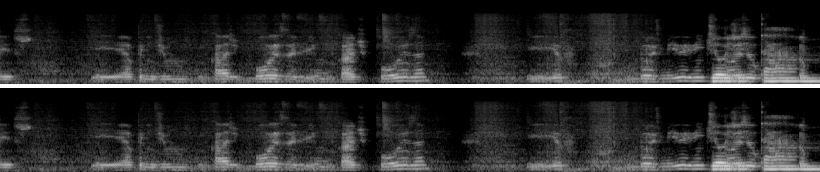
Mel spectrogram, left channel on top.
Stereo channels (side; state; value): both; identical; correlation 1.00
